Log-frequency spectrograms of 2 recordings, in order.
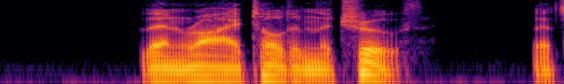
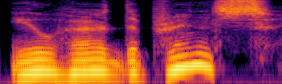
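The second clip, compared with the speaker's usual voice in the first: slow, higher-pitched grumble; grumbled; 7 semitones higher, slower than usual. A narrator's reading. Prince's brother to hesitant guards, grumbled. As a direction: grumble the order wearily. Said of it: "he grumbled".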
